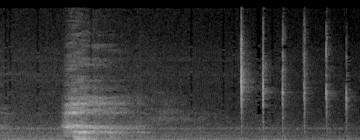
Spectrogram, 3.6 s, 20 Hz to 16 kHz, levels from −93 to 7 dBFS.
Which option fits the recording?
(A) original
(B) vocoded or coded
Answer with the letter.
A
